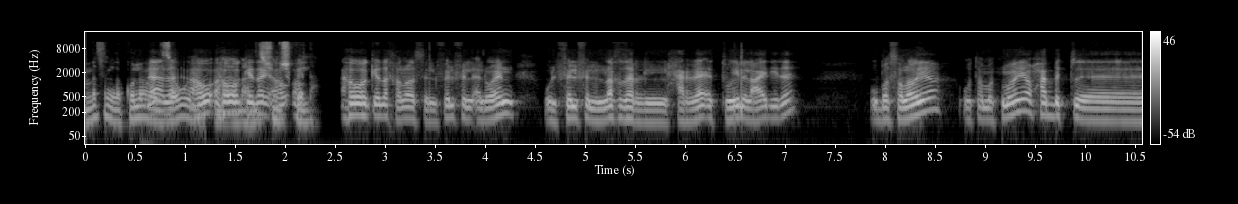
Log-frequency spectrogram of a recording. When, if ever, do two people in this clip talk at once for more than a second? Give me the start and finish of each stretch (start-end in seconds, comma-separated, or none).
0.6-2.2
